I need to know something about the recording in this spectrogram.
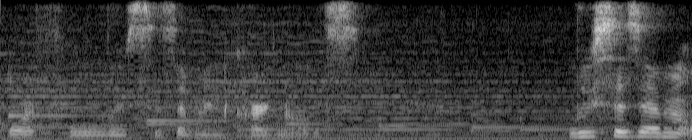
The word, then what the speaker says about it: leucism: Leucism, or as some pronounce it, leucism, is a genetic condition where color pigments are lower.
